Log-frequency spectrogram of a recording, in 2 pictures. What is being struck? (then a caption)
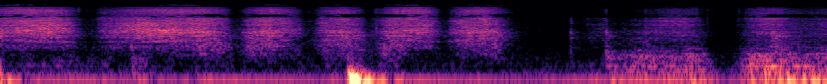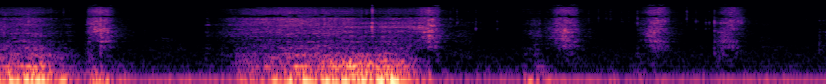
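Oak floorboards swept with a bristle brush. A narrow bristle brush scratches back and forth along the seam of solid oak floorboards by the skirting. Short, quick bright scraping strokes give way to longer, heavier rubbing sweeps, all over a steady low hum.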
